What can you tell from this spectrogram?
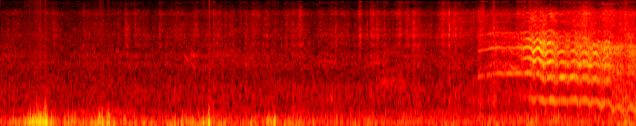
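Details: Friesian horse among a group of mares with their young foals: low thuds and knocks like hooves, then a loud quavering whinny rising in the final second and a half with wavering, shaky harmonics.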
